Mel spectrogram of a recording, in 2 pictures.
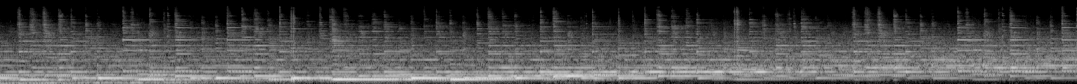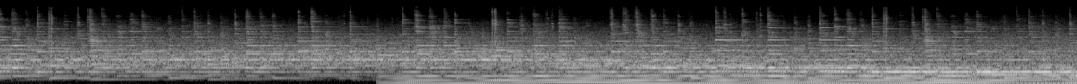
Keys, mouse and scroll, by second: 0.0 click, 1.2 click, 2.8 click, 4.4 right click, 5.7 click, 6.2 click, 6.9 click, 8.7 click, 9.6 click, 10.5 click, 11.2 click, 12.5 right click, 13.2 alt+click, 14.9-16.0 typing, 16.9 click, 18.1 click, 19.0 click, 20.0 click, 21.0 right click.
